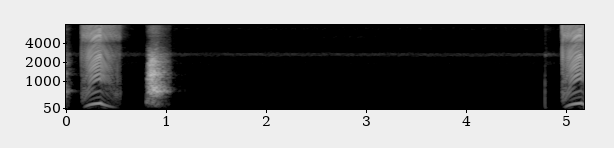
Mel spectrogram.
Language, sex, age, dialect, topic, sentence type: Magahi, male, 31-35, Northeastern/Surjapuri, agriculture, question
